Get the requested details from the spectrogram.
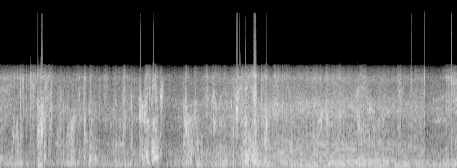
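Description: A Boston Terrier gives excited, broken whines and yips in greeting over steady background noise.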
